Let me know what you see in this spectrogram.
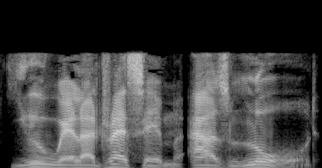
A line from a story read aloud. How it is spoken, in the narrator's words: growled Joseph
